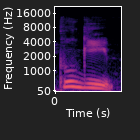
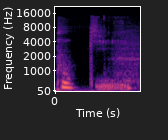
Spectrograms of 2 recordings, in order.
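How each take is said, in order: First: The middle consonant sounds like a soft g. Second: The middle consonant sounds like a hard k. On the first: This is the dictionary standard form. "The standard pronunciation should be Poogie" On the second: This is how people actually say it. "growing up, I'm just pronouncing it like"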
